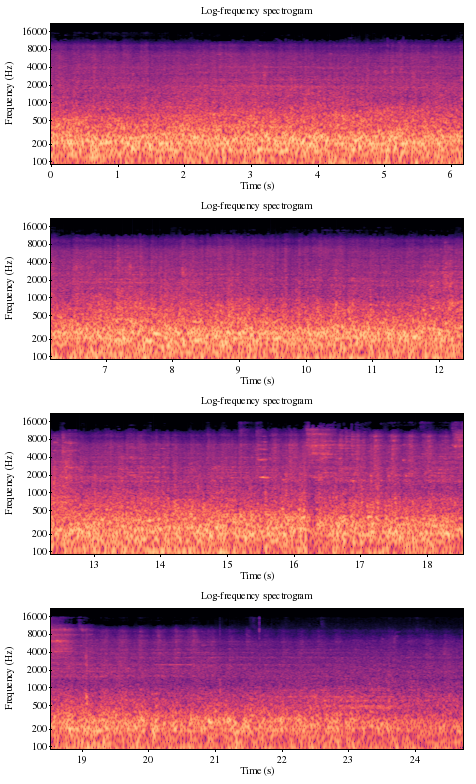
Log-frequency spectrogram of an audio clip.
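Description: CSX freight train's covered hoppers and tank cars rolling past, steel wheels clacking over the rail joints over a steady rumble. A few brief high wheel squeals come around the middle, and the noise fades over the last several seconds as the train moves away.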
